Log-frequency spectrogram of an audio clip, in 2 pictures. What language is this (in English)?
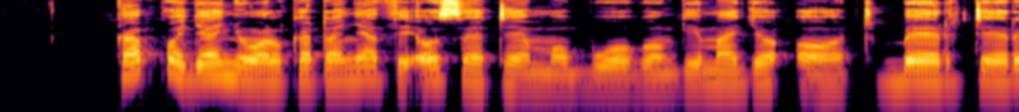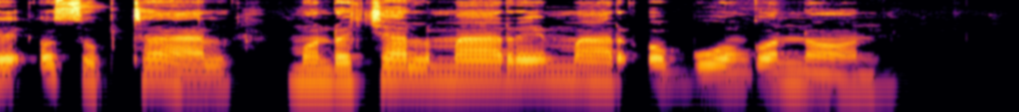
Luo (Kenya and Tanzania)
